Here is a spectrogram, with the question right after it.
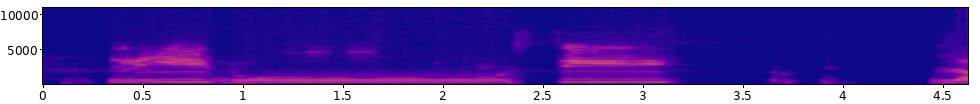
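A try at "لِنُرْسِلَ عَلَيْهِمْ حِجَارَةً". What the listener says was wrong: So again, this noon, it's way too long. Linursila.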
